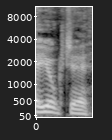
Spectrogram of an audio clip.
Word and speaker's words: Yorkshire: Yeah, Yorkshire.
